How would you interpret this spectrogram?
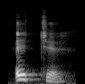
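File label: "oide", Scottish Gaelic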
